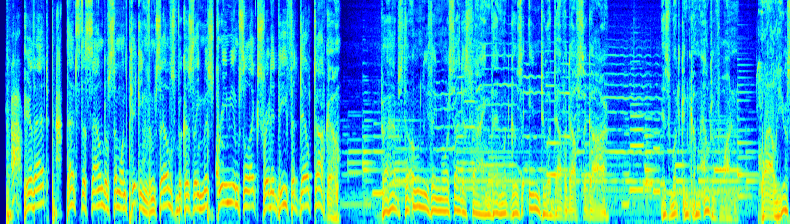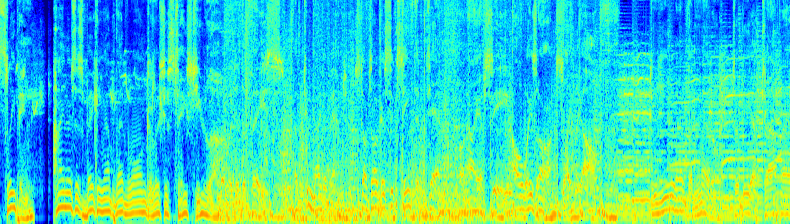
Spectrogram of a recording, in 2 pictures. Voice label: Voiceovers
